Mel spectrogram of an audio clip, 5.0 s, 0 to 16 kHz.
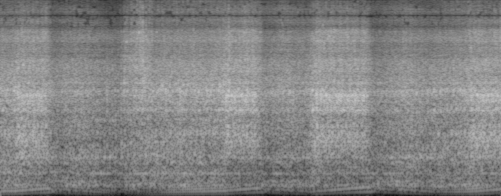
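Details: International 856 tractor idling after fitting a new straight-pipe exhaust (no muffler, shortened by a foot): loud, open, raspy note with an even repeating pulse and no knocks or misses; healthy normal idle.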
